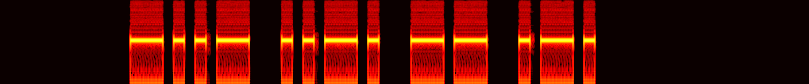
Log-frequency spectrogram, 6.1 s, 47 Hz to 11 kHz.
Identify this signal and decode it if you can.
Morse code, heard as a keyed tone, about 15 wpm, 800 Hz. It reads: XFMR
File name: Abreviations / Abreviations mp3s / Abreviations@13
